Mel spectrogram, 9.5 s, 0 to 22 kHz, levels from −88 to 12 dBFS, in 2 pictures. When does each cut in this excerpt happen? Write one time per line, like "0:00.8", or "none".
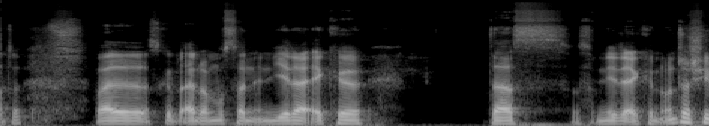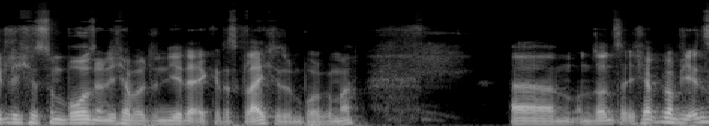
0:01.0
0:01.3
0:03.9
0:05.3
